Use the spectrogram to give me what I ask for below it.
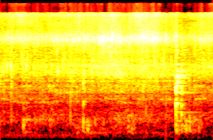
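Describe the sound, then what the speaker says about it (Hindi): Tomatoes and onions frying in a pan and stirred, a steady close sizzle broken by several scraping strokes of the spoon, one sharper near the end; no talking. "अब इसको अच्छी तरह से चलाएंगे।"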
